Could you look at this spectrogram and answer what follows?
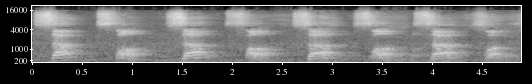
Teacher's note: सीन को पढ़ते हुए जबान फ्लैट रहेगी, स्वाद को पढ़ते हुए जबान गोल होगी। जबान गोल होगी, होंठ गोल नहीं होंगे। अगर होंठ गोल हुए तो वाव का इजाफा हो जाएगा, जो कि गलत है, जो कि बिल्कुल गलत है।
